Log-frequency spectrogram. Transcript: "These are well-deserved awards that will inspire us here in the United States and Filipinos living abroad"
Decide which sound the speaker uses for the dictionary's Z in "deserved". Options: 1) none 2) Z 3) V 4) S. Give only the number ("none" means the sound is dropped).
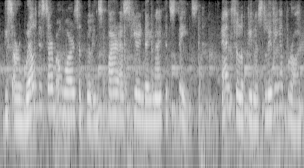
4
